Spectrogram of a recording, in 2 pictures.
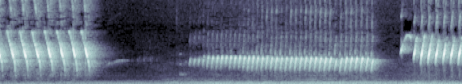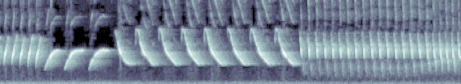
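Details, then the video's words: Canary song played as a lure to stir a reluctant, stressed bird into singing: rapid rolling trills, a sustained buzzy trill, then quick repeated upswept whistled notes and a fast high rattle, with a faint steady hum beneath. "Pancingan Kenari Naikin Emosi dan atasi Burung males bunyi"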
